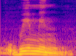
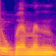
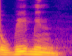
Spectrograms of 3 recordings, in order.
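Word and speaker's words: women: এর উচ্চারণ হচ্ছে উইমিন। কিন্তু আমরা আমরা অনেকেই ওমেন বলি। এটা হচ্ছে উইমিন।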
